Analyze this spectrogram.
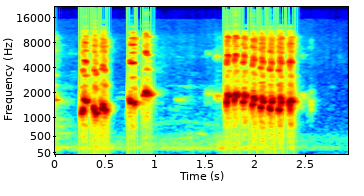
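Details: Sooty-headed bulbul training recording: two quick pairs of bubbly whistled notes, then a pause, then a fast run of about eight rapid, even chattering notes, in clean surroundings.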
